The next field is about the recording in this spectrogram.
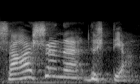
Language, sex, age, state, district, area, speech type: Sanskrit, male, 60+, Tamil Nadu, Mayiladuthurai, urban, spontaneous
